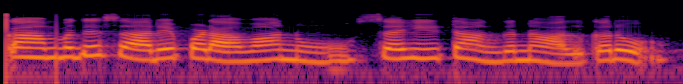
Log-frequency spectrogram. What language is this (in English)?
Punjabi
